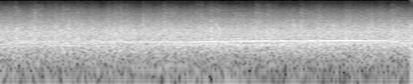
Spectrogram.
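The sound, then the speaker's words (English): Sustained applause from a large audience fills the Royal Albert Hall, a dense steady patter of many hands clapping at an even, loud level throughout with no voices, for Andrew Haviron leading the an orchestra. “And applause now for Andrew Haviron leading the … tonight.”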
